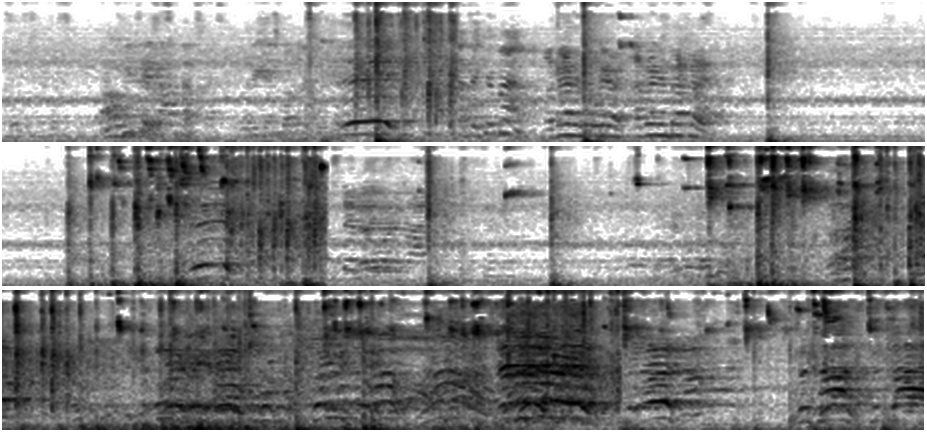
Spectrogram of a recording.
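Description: Players shout and call out to each other across the hall.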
